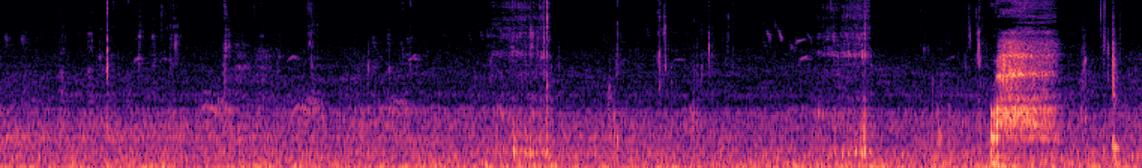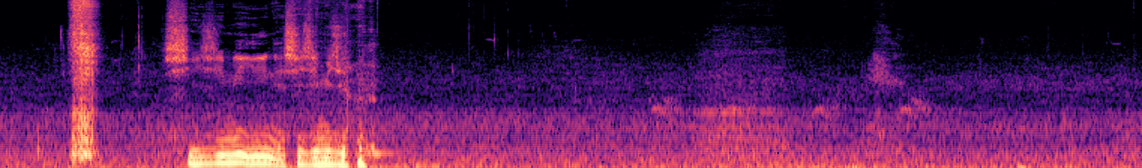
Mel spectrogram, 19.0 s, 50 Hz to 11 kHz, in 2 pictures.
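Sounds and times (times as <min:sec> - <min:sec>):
person chewing food: 0:00.4 - 0:08.3.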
